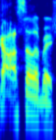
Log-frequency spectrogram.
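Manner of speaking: shy, coy, understated little cheer. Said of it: "he's so coy, and then it's like".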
